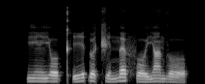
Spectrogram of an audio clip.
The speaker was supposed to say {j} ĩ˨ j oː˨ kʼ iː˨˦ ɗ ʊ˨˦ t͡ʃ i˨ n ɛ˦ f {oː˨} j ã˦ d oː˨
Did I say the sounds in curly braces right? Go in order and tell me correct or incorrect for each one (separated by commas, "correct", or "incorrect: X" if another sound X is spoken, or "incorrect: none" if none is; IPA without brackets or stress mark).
correct, correct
